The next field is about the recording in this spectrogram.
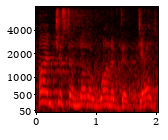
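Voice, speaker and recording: A man's voice: high-pitched, expressive, normal speed. A man playing the bitter, aggrieved ghost of a young blacksmith in a video game, sulky and complaining. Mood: bitter self-pity. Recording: long cavernous reverb, game music behind.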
